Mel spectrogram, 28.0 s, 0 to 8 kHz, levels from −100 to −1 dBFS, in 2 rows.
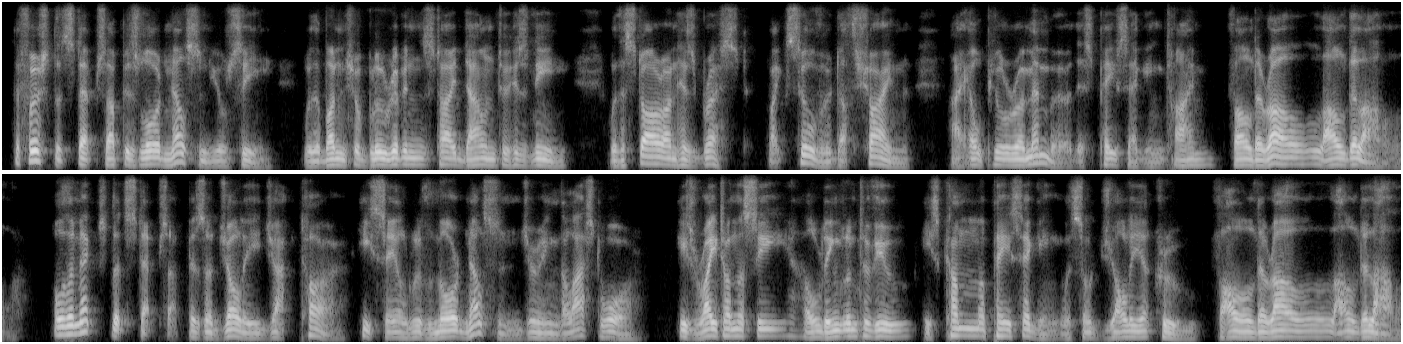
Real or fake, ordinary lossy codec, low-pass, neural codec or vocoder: fake; Opus, 24 kbps; 7.2 kHz; codec, 44.1 kHz, 7.8 kbps, DAC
